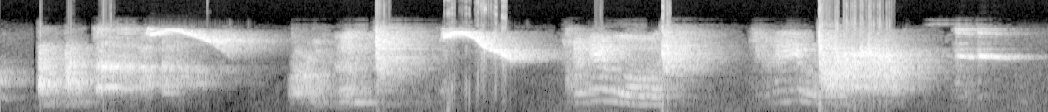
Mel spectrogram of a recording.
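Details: African grey parrots talking in quick speech-like phrases broken by gliding whistles and short squawks, with a few sharp clicks between phrases.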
